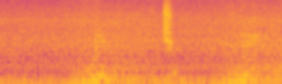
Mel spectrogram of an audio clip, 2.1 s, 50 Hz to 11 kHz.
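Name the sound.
1969 Firebird 400 restomod engine revving through dual exhaust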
